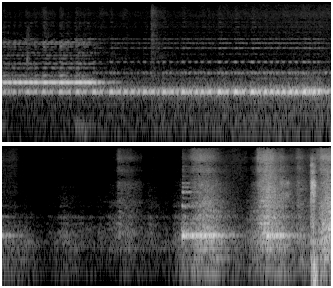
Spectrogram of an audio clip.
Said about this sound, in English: So he starts sawing, and if he goes off course, it starts to go... That is the most annoying sound in the world.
